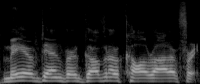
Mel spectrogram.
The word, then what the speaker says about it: Colorado: Brian, I do want to focus on, if you can, Colorado, because or Colorado, as they properly pronounce it, because I thought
